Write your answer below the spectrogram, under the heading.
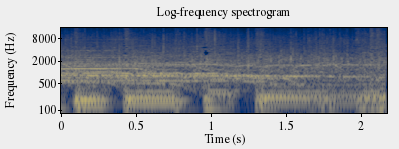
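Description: Steady audience applause at a taping of Ask Me Another, a last round for guests Joseph Fink, Jeffrey Cranor and Cecil Baldwin, fills the whole clip, a dense wash of clapping hands at an even loudness with a faint crowd murmur underneath.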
